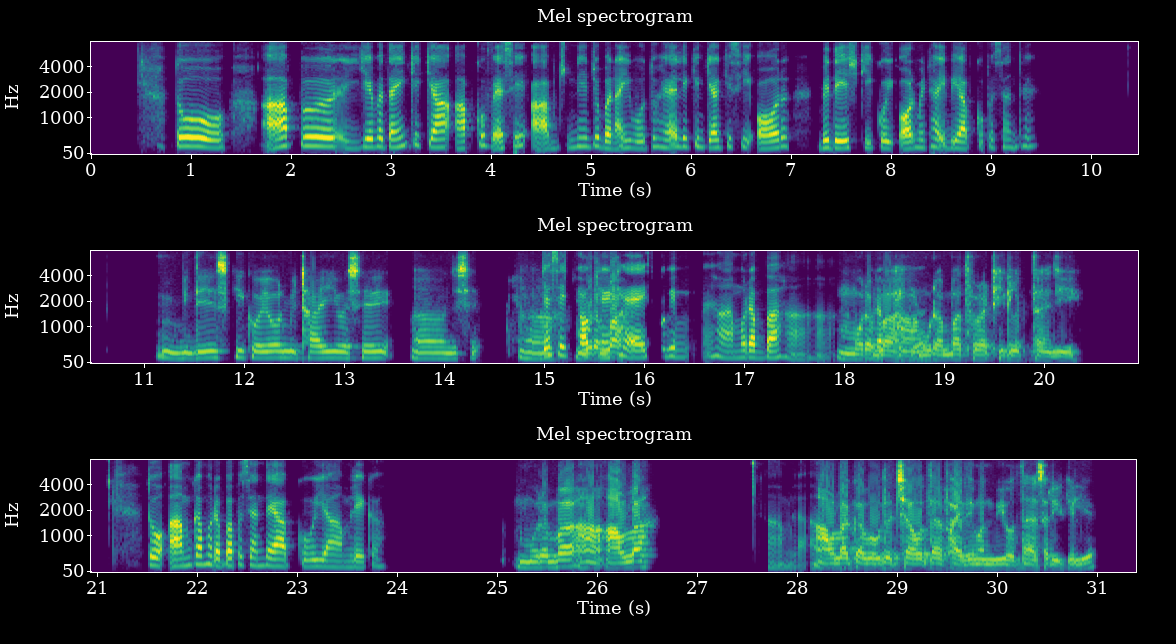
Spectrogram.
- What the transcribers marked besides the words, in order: tapping
- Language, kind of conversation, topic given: Hindi, unstructured, आप कौन-सी मिठाई बनाना पूरी तरह सीखना चाहेंगे?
